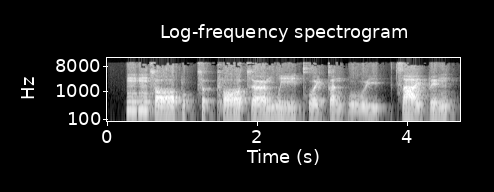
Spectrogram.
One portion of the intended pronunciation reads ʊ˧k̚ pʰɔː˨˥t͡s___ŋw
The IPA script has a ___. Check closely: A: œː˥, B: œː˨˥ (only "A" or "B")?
B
